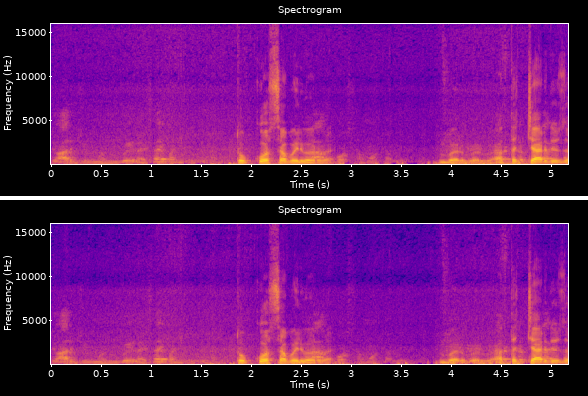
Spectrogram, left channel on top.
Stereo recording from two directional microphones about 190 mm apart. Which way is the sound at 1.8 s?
15° left (ahead or behind).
